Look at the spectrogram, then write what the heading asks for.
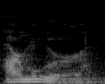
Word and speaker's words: Armour: was called Shining Armor Armour got that British I it's still just pronounced armor but okay hope you guys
